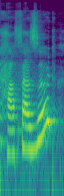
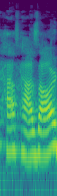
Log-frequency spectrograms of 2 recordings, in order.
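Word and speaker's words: haphazard: लेकिन हैपहैज़र्ड के केस में ऐसा नहीं है, इसमें आपको P का साउंड भी देना चाहिए।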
